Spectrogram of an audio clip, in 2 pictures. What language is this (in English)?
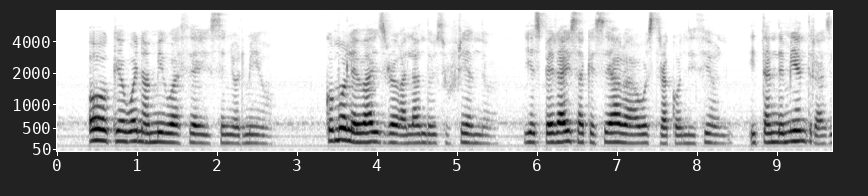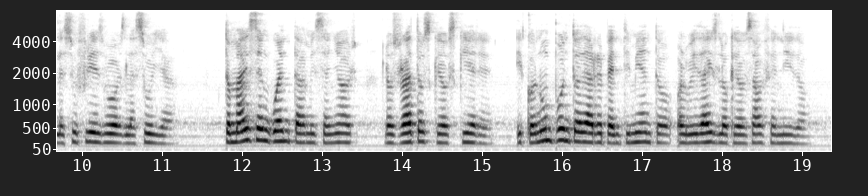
Spanish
